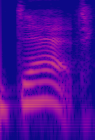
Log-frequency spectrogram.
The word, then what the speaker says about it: debt: This is where the silent B in debt came from.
